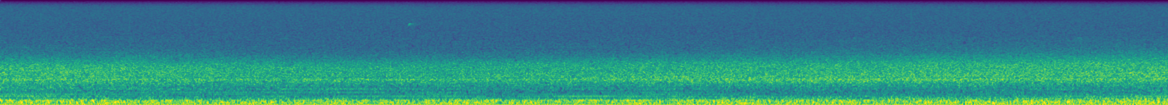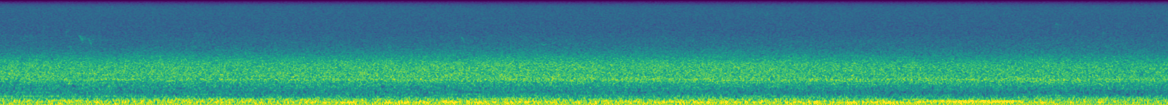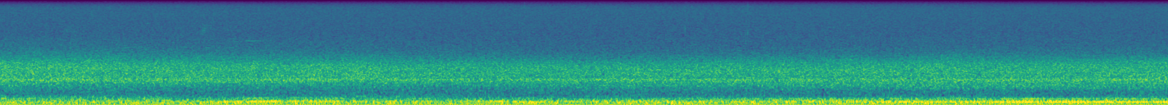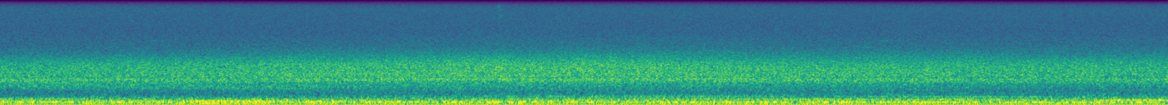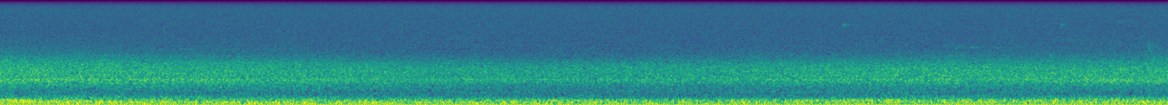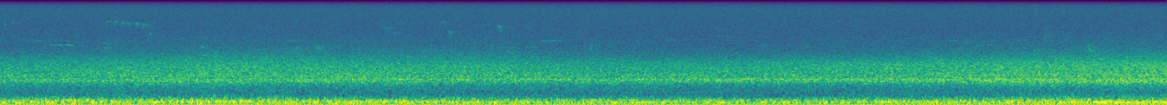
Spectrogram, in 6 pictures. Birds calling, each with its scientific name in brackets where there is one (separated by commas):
Gray Catbird (Dumetella carolinensis), American Goldfinch (Spinus tristis)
